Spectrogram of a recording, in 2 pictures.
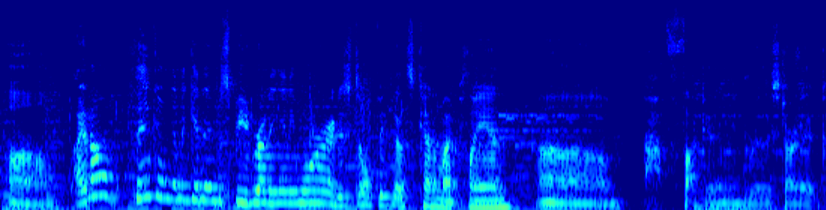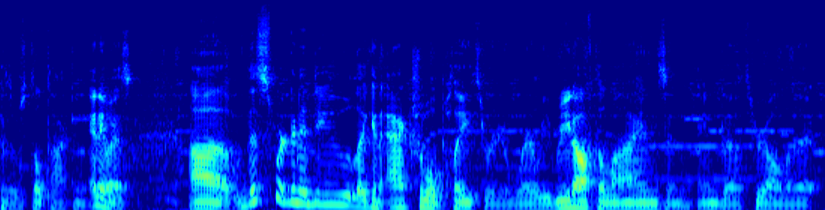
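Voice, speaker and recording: A man's voice: medium pitch, animated, fairly quick, a bit bright, faint music behind. A man in his thirties streaming a game from home, chatting loosely and swearing casually as he plays. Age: 30s. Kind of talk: casual let's-play commentary. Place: home room.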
